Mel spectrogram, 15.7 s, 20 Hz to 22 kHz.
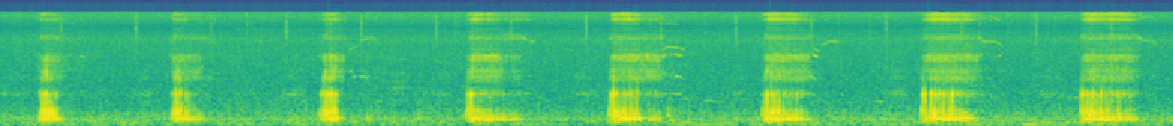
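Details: Sleeping baby: eight regular snores, roughly 30 breaths a minute, each a short rasping sound in a quiet room.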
